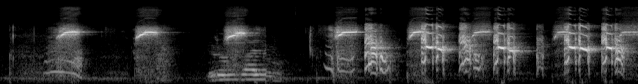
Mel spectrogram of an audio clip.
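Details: Indoor captive grey francolin, newly started calling and keeping it up: loud shrill screechy notes, spaced at first, then running together into rapid, rhythmic, ringing repeated phrases.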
